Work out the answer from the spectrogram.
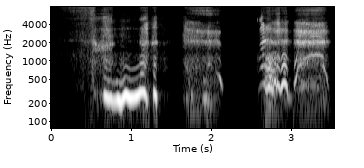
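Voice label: Vox Sad Japanese; DarkFrey; kingsraid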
